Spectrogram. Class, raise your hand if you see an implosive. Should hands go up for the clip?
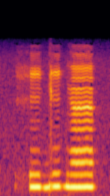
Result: no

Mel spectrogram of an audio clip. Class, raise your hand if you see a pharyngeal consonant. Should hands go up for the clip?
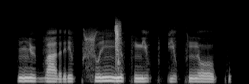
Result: no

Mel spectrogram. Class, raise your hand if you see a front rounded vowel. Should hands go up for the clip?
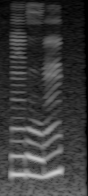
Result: no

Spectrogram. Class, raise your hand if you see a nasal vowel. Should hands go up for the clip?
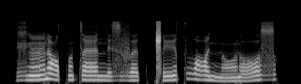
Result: yes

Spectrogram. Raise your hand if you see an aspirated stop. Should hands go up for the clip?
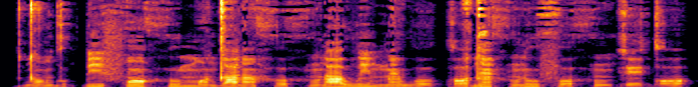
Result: no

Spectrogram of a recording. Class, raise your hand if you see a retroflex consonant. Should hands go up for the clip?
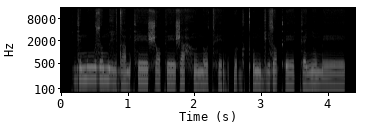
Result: no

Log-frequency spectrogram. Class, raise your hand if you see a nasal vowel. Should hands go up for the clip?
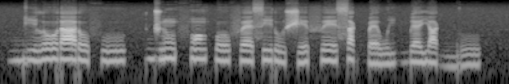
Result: yes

